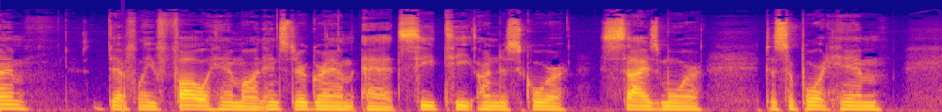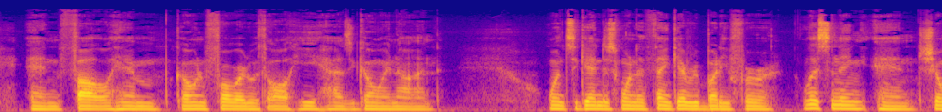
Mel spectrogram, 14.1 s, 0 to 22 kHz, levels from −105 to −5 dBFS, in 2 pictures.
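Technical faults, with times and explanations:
0.91 s, block of digital silence: for about 11.6 ms the speech drops abruptly to silence and then returns, with no fade on either side. Because the waveform is cut off mid-cycle and later resumes at an unrelated level, each edge produces a sharp discontinuity, heard here as a brief tick rather than an audible hole. The length fits a 512-sample buffer that the audio path did not fill in time.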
